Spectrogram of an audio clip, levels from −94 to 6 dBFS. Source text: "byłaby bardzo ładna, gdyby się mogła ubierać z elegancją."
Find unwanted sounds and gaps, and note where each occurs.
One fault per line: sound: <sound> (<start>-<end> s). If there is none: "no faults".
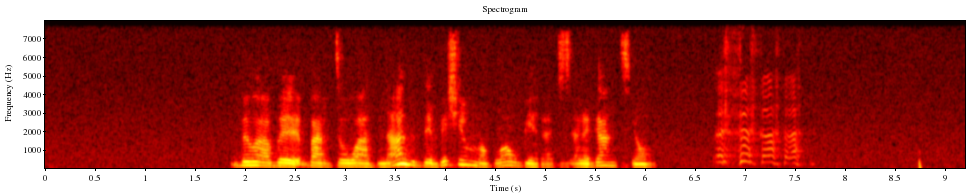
sound: laugh (6.7-7.7 s)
